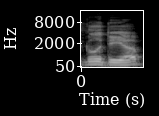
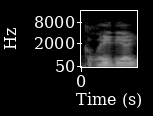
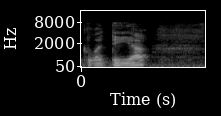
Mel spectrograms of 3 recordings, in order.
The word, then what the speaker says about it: Gladia: And it is Gladia by the way, in case you read these novels. Isaac Asimov does have a handy habit of telling you where the emphasis on a name is. Gladia, it is on the second syllable, the D. Instead of Gladia, you get Gladia.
